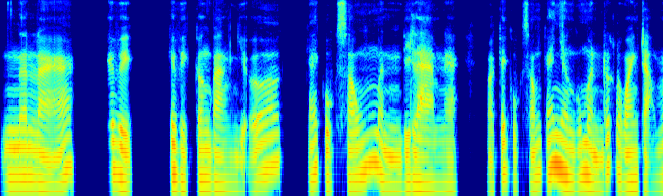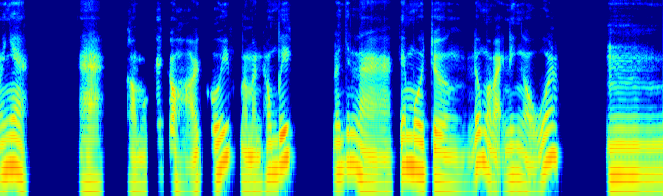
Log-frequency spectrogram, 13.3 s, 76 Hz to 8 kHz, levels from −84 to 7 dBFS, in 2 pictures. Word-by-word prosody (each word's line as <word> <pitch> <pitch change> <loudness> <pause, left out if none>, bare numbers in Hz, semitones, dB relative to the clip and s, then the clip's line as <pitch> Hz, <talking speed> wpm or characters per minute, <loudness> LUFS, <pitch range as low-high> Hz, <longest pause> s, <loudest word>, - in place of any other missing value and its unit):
Nên 120 0 +1
là 100 -3 +6
á, 155 - +2 0.3
cái 140 -1 0
việc 110 -4 +4 0.3
cái 135 - +3
việc 105 -4 -4
cân 115 -1 +1
bằng 95 -1 +1
giữa 145 - 0 0.3
cái 130 +4 -1
cuộc 115 -5 -2
sống 125 +9 +2
mình 100 - 0
đi 105 - 0
làm 95 -3 +4
nè, 95 -1 -3 0.3
và - - -3
cái - - -1
cuộc - - -10
sống 130 - -1
cá 140 - 0
nhân 140 -7 +3
của 120 - -3
mình 120 -8 +1
rất - - -2
là - - 0
quan 105 0 +4
trọng 110 +1 +1
đó 130 - -3
nha. 145 -4 +3 0.5
À, 95 -1 0 0.2
còn 95 -1 -2
một 95 - -6
cái 145 - -9
câu 120 - +4
hỏi 95 +1 -1
cuối 155 +9 +2
mà - - -2
mình 95 0 0
hông 130 +4 -1
biết 175 +5 +4 0.4
đó 135 +1 -2
chính 165 -1 0
là 100 -7 +1
cái 155 - +1
môi 150 -3 +4
trường 100 -7 -1
lúc 165 - +2
mà 170 - +2
bạn - - +1
đi 120 - -2
ngủ 115 - -1
á, 195 - +2 0.5
ừm, 125 0 -1
120 Hz, 250 wpm, -26 LUFS, 100-135 Hz, 0.5 s, là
